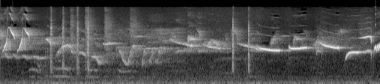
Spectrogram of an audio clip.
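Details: A white-rumped shama in full fighting form sings continuously in many wild voices, a rich, varied run of fluting whistles and sharp chattering notes, ending in clear, loud whistled phrases about every half second.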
